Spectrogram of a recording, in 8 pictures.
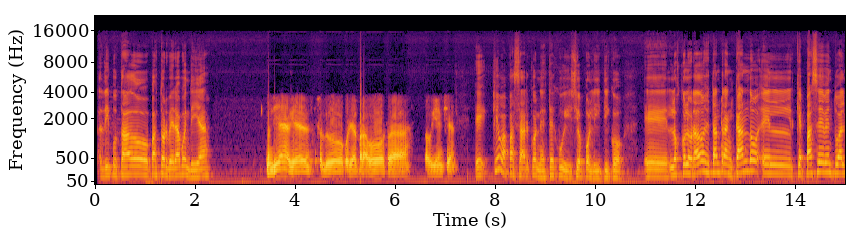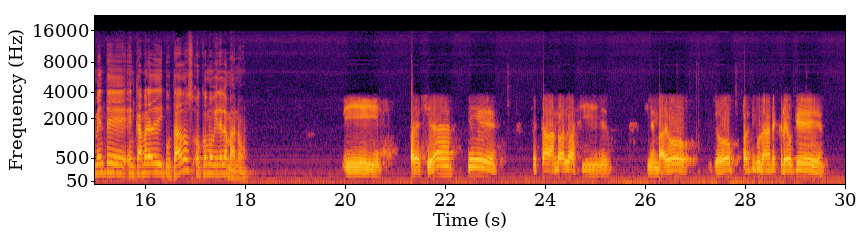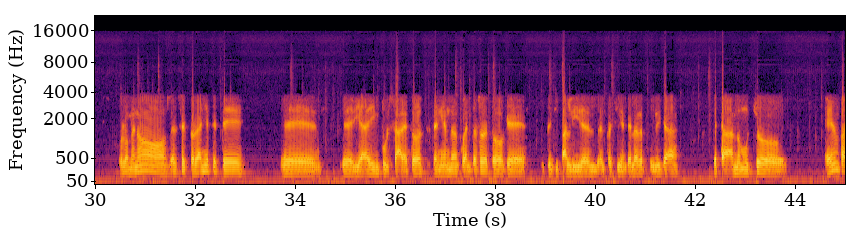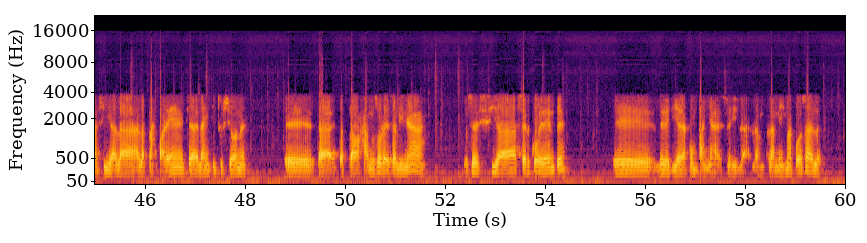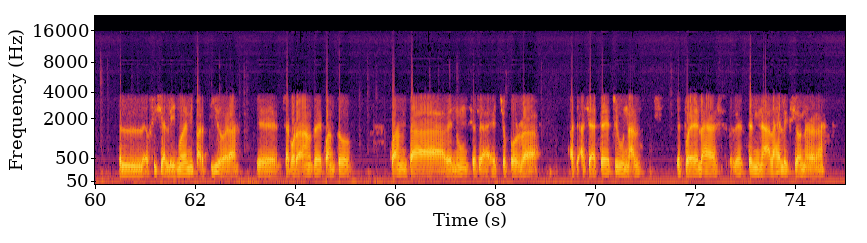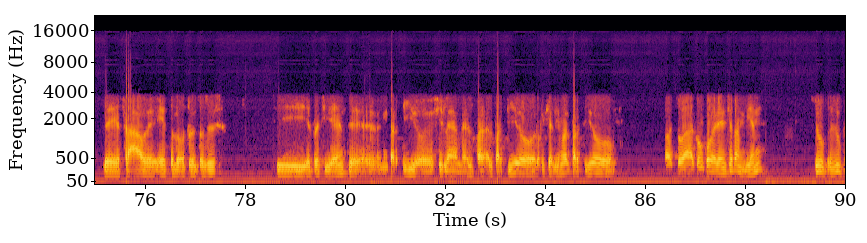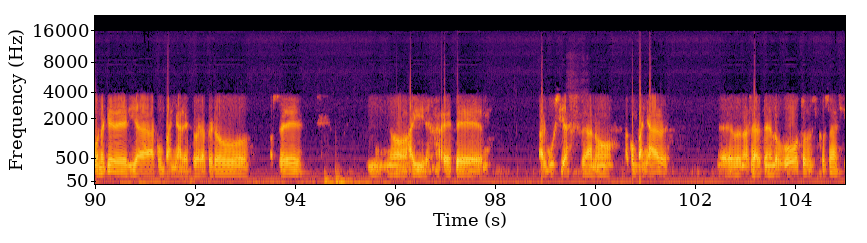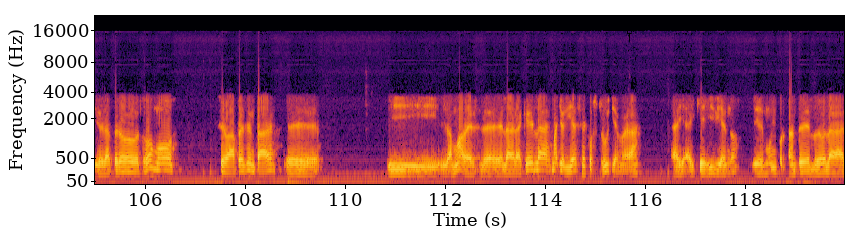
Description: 05-DIPUTADO-PASTOR-VERA.mp3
